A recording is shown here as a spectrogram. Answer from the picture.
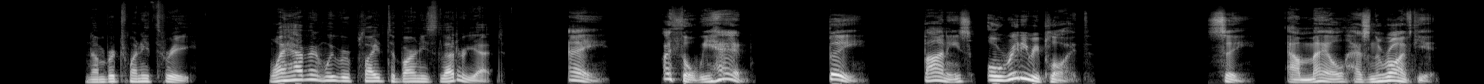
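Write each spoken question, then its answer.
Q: Why haven't we replied to Barney's letter yet?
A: A: I thought we had.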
